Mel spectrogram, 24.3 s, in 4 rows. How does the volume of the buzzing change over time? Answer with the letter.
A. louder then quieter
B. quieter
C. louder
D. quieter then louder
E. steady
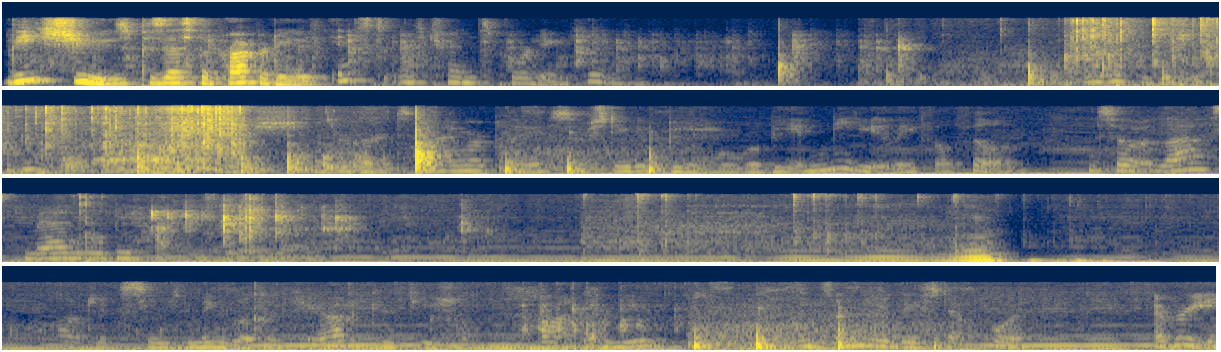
A.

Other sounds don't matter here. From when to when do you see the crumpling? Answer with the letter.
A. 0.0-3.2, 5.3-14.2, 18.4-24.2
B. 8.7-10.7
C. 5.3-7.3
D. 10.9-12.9
C.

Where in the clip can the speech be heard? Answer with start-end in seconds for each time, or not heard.
0.0-3.2, 5.3-14.2, 18.4-24.2.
